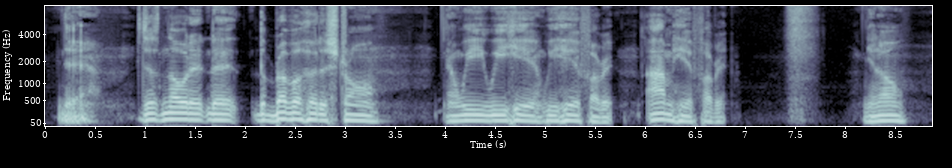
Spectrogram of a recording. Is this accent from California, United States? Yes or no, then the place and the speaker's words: no; New York, United States; accent: New York; moved away; my, my daughter and my son both emulate my accent a little bit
